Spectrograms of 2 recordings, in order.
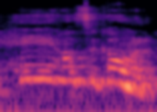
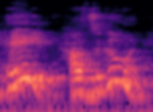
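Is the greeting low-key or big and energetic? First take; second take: low-key; big. First: It is said in a casual, low-key way. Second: It is said in a big, energetic way.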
